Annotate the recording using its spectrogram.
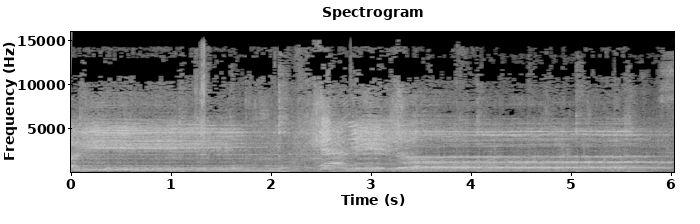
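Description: Music: a choir singing two long held notes over a steadily pulsing accompaniment.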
